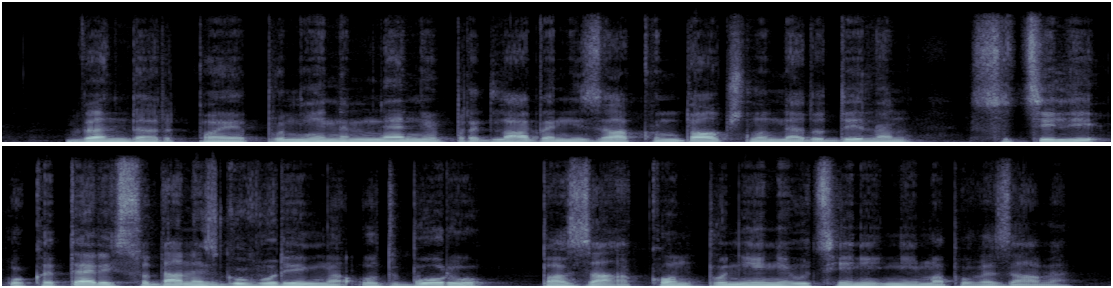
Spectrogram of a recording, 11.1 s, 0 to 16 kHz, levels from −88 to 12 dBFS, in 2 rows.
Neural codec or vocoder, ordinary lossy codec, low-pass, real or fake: codec, 44.1 kHz, 2.6 kbps, SNAC; AAC, 96 kbps; 14.4 kHz; fake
